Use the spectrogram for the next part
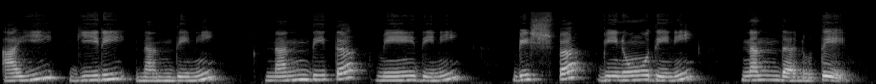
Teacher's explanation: there are no Mahapranas. Simple, you don't have to stress or use more aspiration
